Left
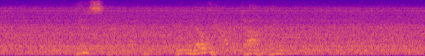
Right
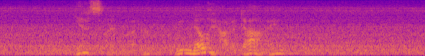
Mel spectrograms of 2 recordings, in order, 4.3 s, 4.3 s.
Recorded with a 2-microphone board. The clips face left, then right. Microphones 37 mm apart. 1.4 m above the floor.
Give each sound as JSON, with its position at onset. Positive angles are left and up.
{"t": 0.7, "sound": "a man speaking", "side_deg": -75, "distance_m": 1.0}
